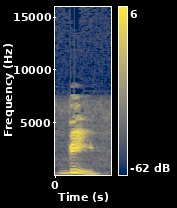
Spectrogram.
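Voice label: b filled desc, Greek; alphabets; lowercase; tuxpaint-stamps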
